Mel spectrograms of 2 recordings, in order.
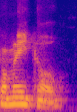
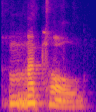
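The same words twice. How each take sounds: First: It is said in an American pronunciation. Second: It is said in a British pronunciation.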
